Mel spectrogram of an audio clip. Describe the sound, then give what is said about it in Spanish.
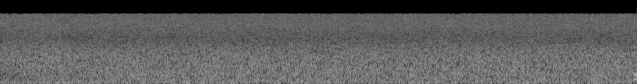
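Steady, uniform hiss of white noise, like a detuned television, filling the whole clip at a constant level with no variation or breaks. No voices or other sounds. “tienen como el mismo peso y la misma potencia se percibe como un ruido pues muy monótono, constante, uniforme, pues, por poner algún ejemplo como el televisor desintonizado o un ventilador en funcionamiento.”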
